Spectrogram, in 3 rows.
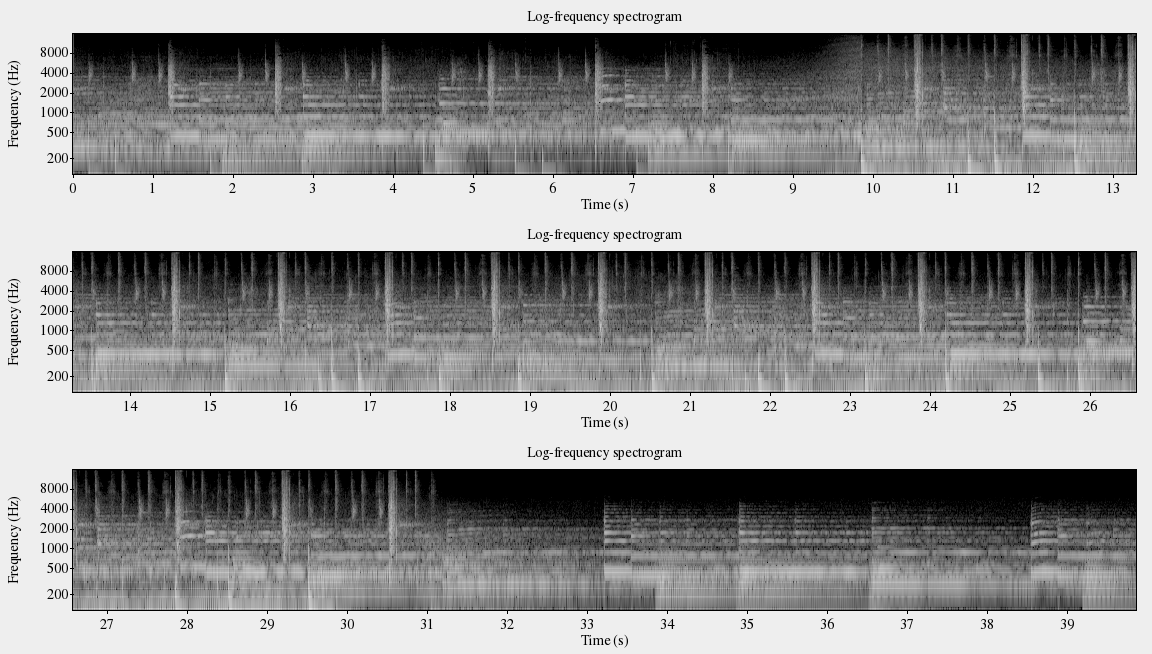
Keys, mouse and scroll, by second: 4.5 shift+click, 6.6 shift+click, 12.3 shift+click, 18.9 alt+click, 22.1 alt+click, 22.1 alt+click, 27.7 alt+click, 29.2 alt+click, 33.0 alt+click.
